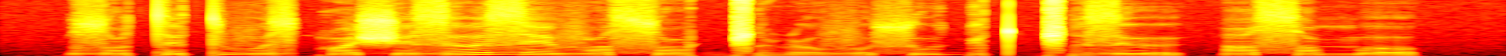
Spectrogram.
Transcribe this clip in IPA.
zˤutət vozqʷɛʃəzɤ zɛvɯsˤu ɡ͡ǁʌɳovʌsʷɯ ɡətˤɡ͡ǁʌzɯ | esˤə˞mo

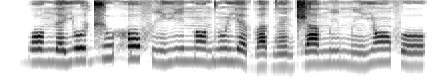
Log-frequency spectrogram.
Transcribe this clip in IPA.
bɔ˧nɛ˧jo˦ d͡ʒu˦hɔ˦ fi˧ji˦nɔ̃˦dũ˦ jɛ˦˨ba˧dɛ̃˧ d͡ʒa˦mi˦mĩ˧ jɔ̃˦fo˧

